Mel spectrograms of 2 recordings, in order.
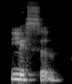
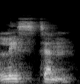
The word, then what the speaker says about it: listen: someone's asking listen listen you do not pronounce T in listen right listen listen yeah it's not least 10 its listen listen ah listen listen listen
